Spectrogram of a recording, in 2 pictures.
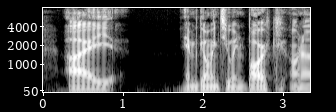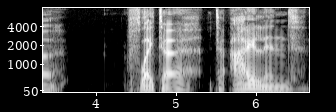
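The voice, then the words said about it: Odd put-on accent. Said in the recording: “That is not the Irish accent, so I don't know why I said it like that.”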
